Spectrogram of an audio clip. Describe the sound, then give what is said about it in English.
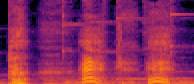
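A voice imitates heavy animal panting with a rough growl: three loud, breathy, groaning exhalations at a steady rhythm, with short pauses between them. “Just then, she heard a deep growl. Heavy panting.”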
